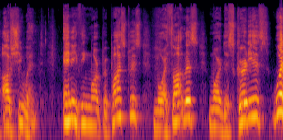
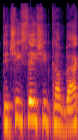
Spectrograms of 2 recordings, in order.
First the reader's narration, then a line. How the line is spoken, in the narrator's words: he cried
